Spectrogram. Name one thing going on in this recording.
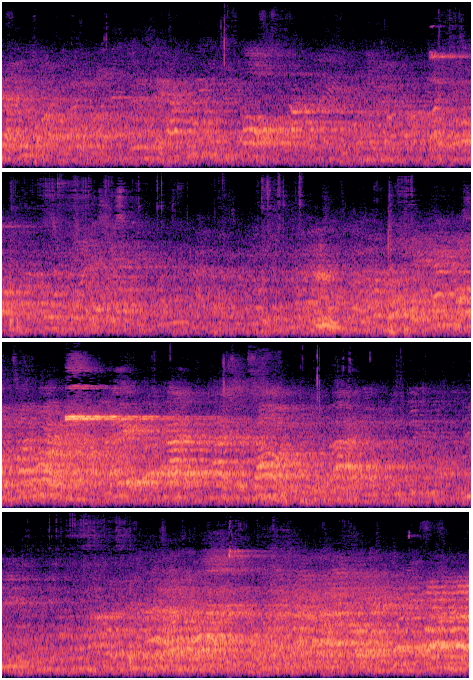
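Young men and boys talk and call out across a large echoing gym.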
